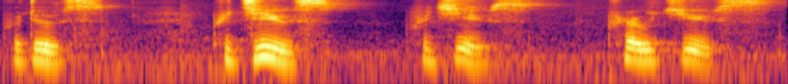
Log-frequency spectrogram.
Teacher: don't say produce we say produce everybody remember alveolars plus you an American is usually just alveolar plus ooh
